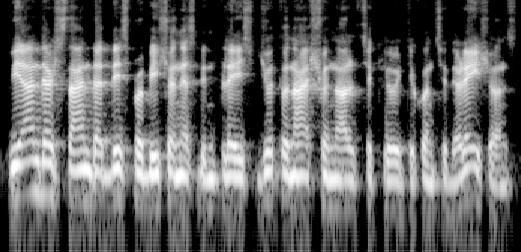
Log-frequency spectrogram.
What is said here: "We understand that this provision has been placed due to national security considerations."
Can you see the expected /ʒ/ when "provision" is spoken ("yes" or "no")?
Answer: no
